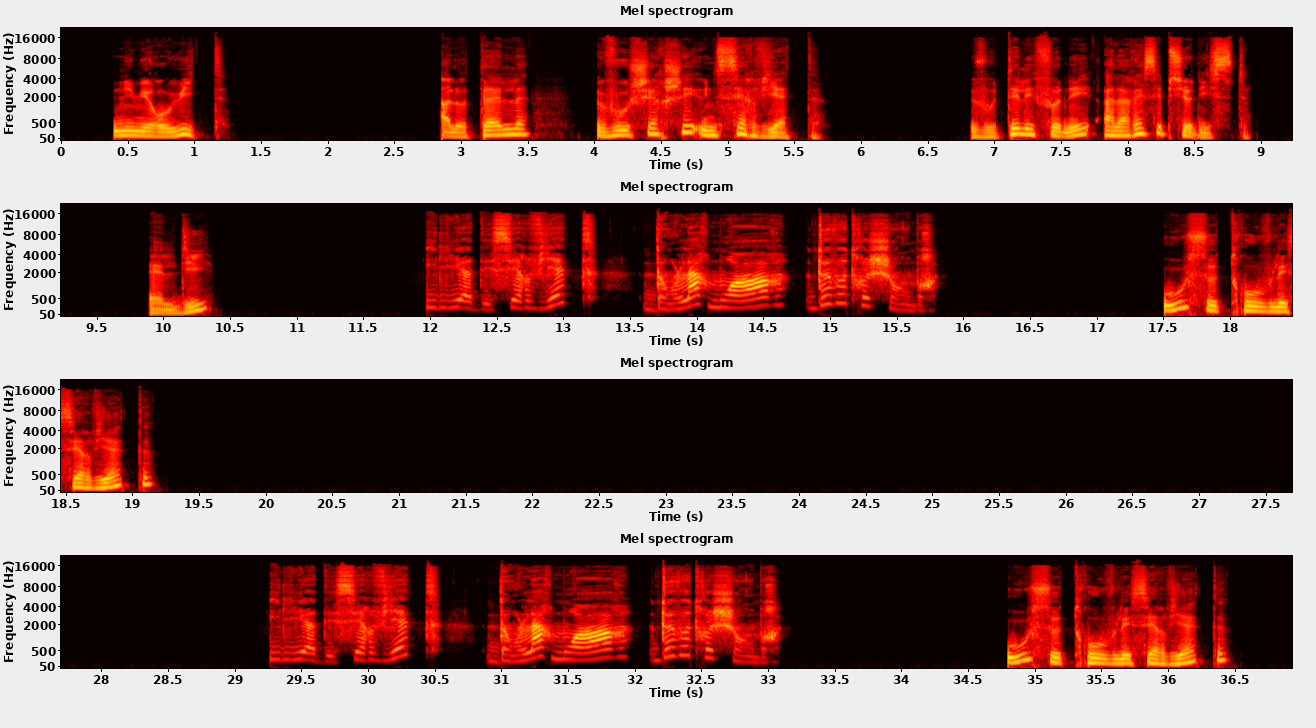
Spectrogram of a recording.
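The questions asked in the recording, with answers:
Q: Où se trouvent les serviettes?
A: Dans l'armoire de la chambre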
